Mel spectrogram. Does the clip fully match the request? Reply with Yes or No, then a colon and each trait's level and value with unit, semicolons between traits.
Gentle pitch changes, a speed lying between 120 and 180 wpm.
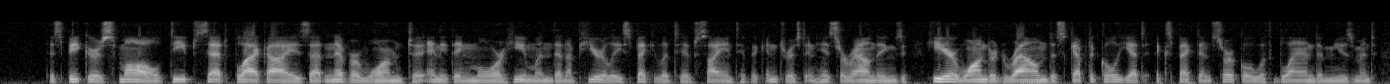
Yes: narrow, 2.1 semitones; average, 145 wpm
